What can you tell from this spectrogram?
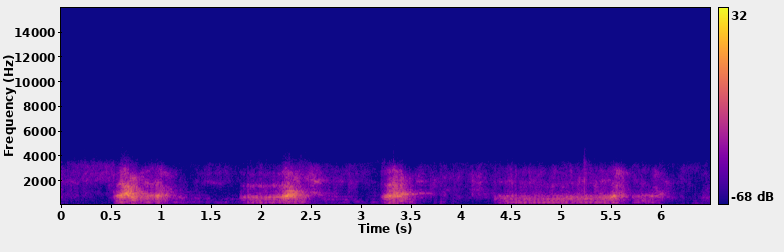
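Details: Joey, a dog, barking: three sharp, separate barks about a second and a half apart, followed by a longer drawn-out growling bark with a steady harmonic tone.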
